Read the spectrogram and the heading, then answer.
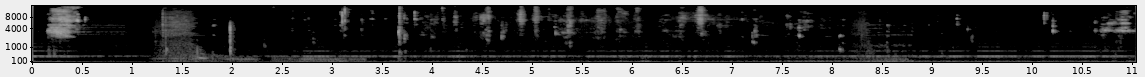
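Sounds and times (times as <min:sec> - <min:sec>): wet chewing and mouth clicks: 0:03.0 - 0:08.6.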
